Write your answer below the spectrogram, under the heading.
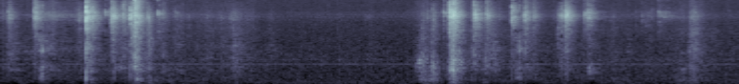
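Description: Dog leaping about on a sofa chasing bubbles: two flurries of short sharp clicks and scuffles, one just under a second in and another about four seconds in, with quiet between.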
